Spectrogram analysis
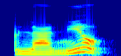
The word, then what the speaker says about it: planeó: Yo puedo decir planeó. Y al decir planeó, el acento ha cambiado. Fíjense, plané, ahí está la sílaba tónica. Y en el otro caso, está en la última.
